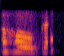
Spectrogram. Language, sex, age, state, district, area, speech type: Marathi, female, 45-60, Maharashtra, Yavatmal, rural, conversation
